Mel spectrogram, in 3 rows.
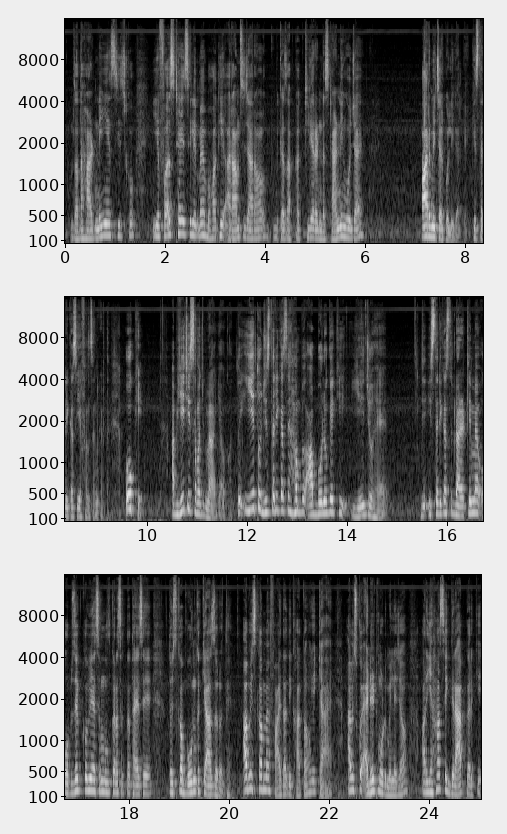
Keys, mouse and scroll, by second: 2.0 shift+middle click, 2.8-4.2 scroll down 2, 4.2-7.3 shift+middle drag, 9.2 ctrl+Tab, 14.3 click, 17.3 r, 20.8 click, 22.2 Tab, 22.9 click, 24.5 g.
